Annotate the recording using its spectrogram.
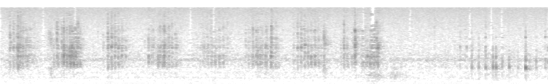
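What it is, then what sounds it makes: Plastic handheld vacuum tapped and scratched. A medium-size Bissell handheld vacuum with a grey body and a hollow clear plastic dust canister is tapped and scratched with fingertips and short nails. Soft, hollow plastic scratching comes in short bursts, followed by a few lighter taps near the end. The sound stays quiet, dry and mid-toned, with little low end.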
